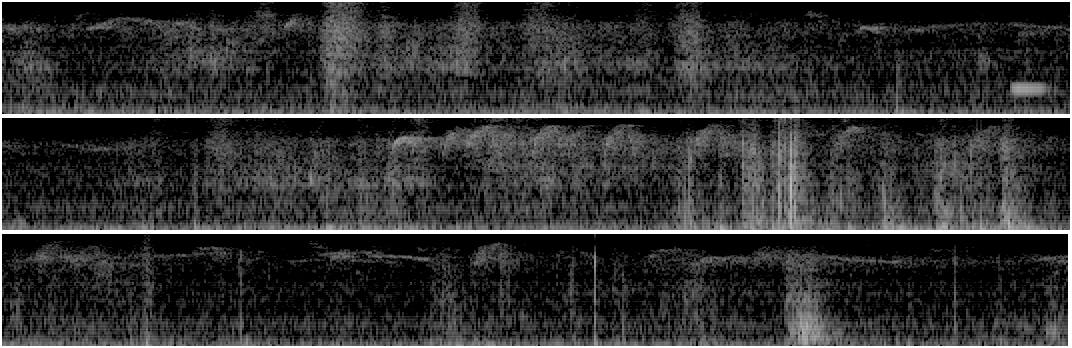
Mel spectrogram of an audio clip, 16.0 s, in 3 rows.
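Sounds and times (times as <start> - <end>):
bird chirping high notes: 5.0 - 5.9
soft rustles and knocks: 6.2 - 12.0.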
